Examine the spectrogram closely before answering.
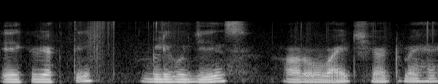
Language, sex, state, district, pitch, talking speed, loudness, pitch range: Hindi, male, Himachal Pradesh, Shimla, 115 Hz, 125 wpm, -18 LUFS, 85-120 Hz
